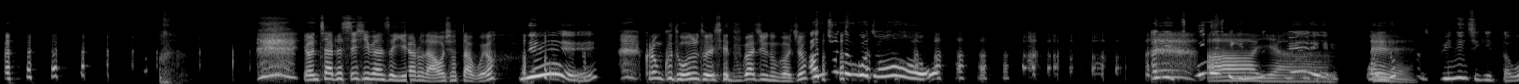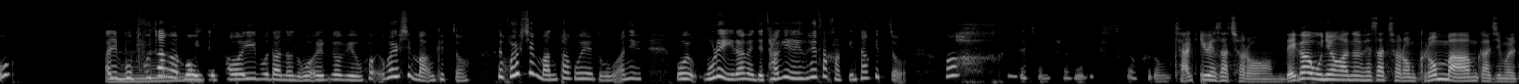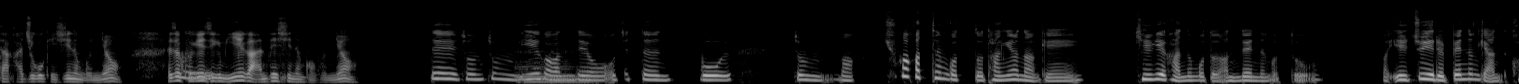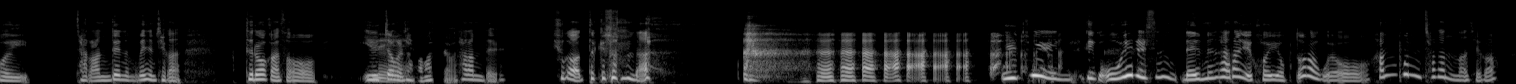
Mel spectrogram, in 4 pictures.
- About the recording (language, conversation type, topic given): Korean, advice, 업무와 사생활 사이에 어떻게 명확한 경계를 만들 수 있을까요?
- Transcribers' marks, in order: laugh; laughing while speaking: "나오셨다고요?"; laugh; other background noise; laugh; tapping; laughing while speaking: "어떻게 썼나"; laugh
